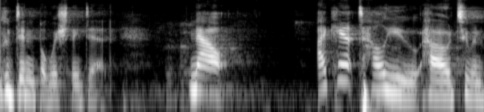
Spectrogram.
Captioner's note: laugh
